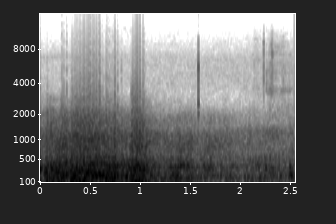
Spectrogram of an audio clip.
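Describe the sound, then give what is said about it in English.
Thunder rolls during a storm as a loud, low rumble that swells through the first second and then slowly fades away. “Maybe he's scared by the thunder. Ooh, big lightnings.”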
